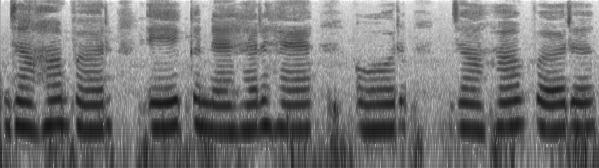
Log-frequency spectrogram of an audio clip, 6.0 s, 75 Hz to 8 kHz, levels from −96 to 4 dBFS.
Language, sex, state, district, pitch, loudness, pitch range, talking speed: Hindi, female, Punjab, Pathankot, 230 Hz, -13 LUFS, 220-235 Hz, 80 wpm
